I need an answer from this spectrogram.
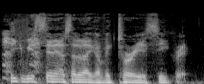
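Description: A man's voice: lowish voice, expressive, rapid-fire, a little hiss or hum. A man hosting a radio show, chatting casually and joking, reading things aloud in mock voices.

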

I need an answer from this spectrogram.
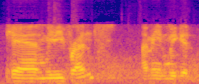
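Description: A man's voice: mid-range voice, normal speed. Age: adult. Sex: man. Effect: over a landline phone voicemail. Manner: chummy, upbeat. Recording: tinny, road noise. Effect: over a phone line, as a voicemail. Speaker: caller leaving a voicemail.

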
